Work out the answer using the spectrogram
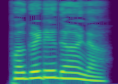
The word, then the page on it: ಪಗಡೆದಾಳ: Kannada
